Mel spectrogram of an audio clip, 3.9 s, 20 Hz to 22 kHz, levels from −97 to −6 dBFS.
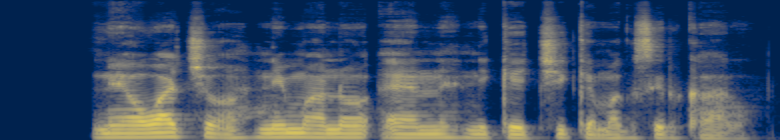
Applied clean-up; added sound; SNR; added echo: neural mask model DeepFilterNet 3.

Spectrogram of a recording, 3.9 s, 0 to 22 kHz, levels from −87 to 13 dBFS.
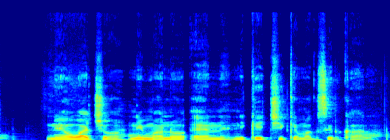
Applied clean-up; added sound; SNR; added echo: neural mask model RNNoise.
